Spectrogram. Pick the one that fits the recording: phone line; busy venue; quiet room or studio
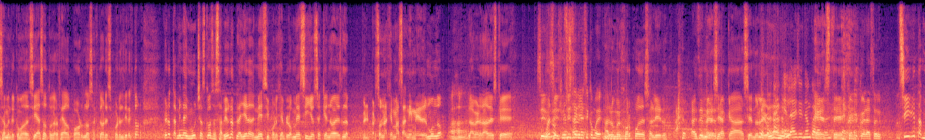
busy venue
